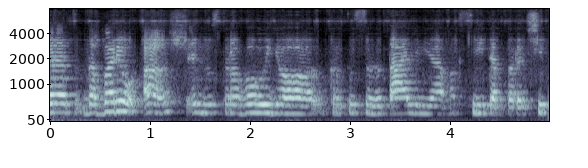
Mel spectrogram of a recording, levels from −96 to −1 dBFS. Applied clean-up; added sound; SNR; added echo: neural separator model SepFormer DNS4.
